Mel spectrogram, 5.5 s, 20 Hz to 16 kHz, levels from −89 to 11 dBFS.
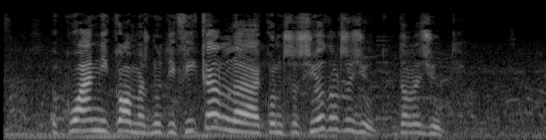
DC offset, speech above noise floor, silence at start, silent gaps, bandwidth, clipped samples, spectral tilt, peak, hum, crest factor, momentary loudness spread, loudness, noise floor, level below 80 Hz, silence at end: under 0.1%; 20 dB; 0.05 s; none; 11.5 kHz; under 0.1%; -3.5 dB/octave; -14 dBFS; none; 20 dB; 19 LU; -33 LUFS; -54 dBFS; -66 dBFS; 0 s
